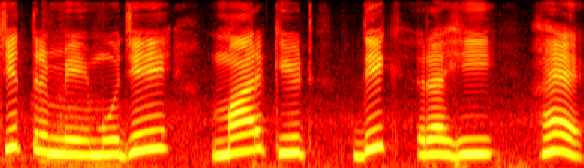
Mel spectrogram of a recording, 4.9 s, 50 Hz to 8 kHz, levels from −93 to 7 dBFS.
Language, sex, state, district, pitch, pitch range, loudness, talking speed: Hindi, female, Madhya Pradesh, Katni, 240 Hz, 220-275 Hz, -15 LUFS, 85 wpm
